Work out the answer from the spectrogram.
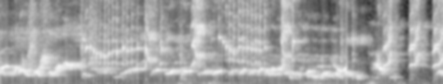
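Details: White-rumped shama singing a fast, varied song: warbled and whistled phrases, rapid trills and buzzy rattles, with sharp notes leaping between low and very high pitches and barely any pause.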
